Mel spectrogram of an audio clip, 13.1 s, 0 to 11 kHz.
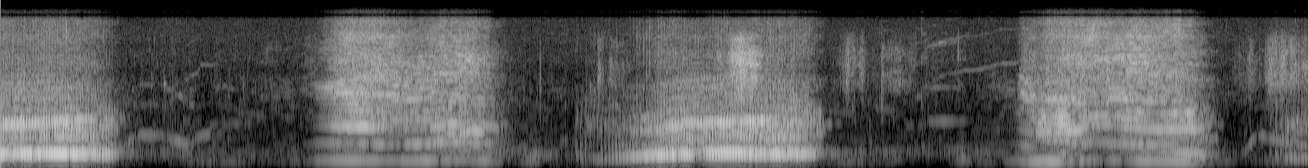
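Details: Humpback whale song, from a very vocal whale whose sounds range from 20 Hz to 8 kHz: long, moaning, harmonic units with wavering pitch, separated by short pauses.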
